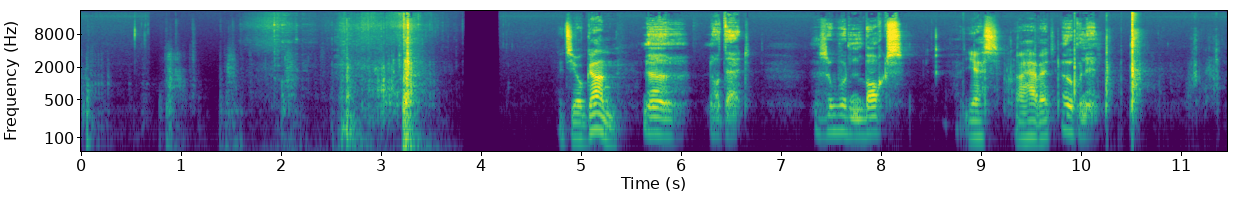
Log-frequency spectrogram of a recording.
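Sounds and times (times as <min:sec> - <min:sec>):
top drawer of a wooden dresser being pulled open: 0:01.5 - 0:03.7
dresser drawer thump: 0:02.6 - 0:03.6
speech: 0:04.9 - 0:06.8, 0:07.4 - 0:10.3.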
